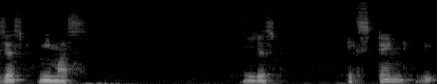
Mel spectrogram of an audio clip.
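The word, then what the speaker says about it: 見ます: Watashi wa I, terebi o, the TV, and watching is mi mas. This SU, it's su, but they generally pronounce it s, like mi mas.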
